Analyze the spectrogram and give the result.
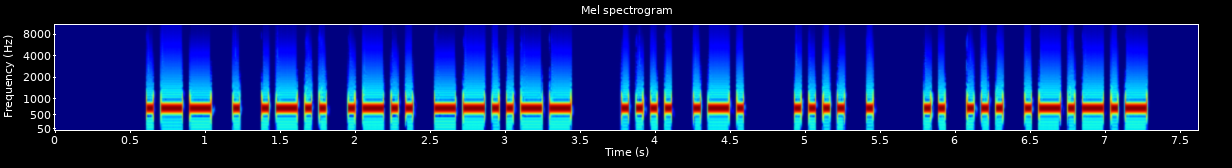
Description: Morse code, heard as a keyed tone, about 25 wpm, 700 Hz. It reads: WELL, HR HE IS.
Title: Sentences from Top 200 Words and Abbreviations 25wpm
